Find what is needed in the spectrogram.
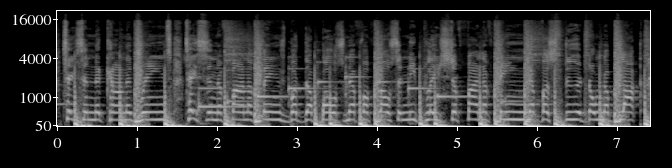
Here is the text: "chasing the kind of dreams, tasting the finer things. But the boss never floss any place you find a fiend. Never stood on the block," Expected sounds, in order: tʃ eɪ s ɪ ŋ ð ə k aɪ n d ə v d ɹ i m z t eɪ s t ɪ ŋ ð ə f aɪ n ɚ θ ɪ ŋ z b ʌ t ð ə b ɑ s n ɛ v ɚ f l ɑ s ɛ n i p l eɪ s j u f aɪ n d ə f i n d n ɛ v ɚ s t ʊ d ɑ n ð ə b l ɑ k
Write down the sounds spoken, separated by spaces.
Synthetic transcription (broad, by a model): tʃ eɪ s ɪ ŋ ð ə k aɪ n d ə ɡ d ɹ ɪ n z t eɪ s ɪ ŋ ð ə f aɪ n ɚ θ ɪ ŋ z b ʌ t ð ə b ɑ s n ɛ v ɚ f l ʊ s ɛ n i p l eɪ s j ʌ f aɪ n ə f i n n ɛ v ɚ s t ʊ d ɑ n ð ə b l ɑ k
